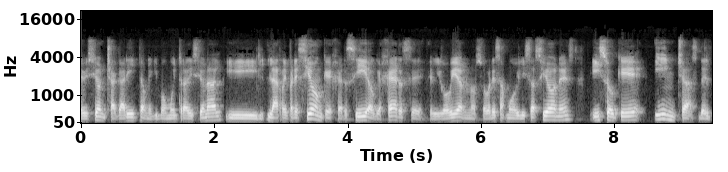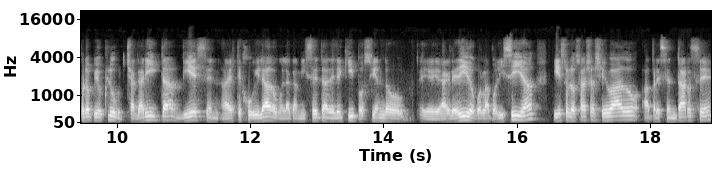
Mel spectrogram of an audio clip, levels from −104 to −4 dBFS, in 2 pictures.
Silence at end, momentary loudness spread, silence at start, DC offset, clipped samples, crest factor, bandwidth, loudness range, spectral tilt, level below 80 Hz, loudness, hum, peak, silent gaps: 0 s; 7 LU; 0 s; under 0.1%; under 0.1%; 16 dB; 8.6 kHz; 1 LU; -4.5 dB/octave; -66 dBFS; -18 LUFS; none; 0 dBFS; none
